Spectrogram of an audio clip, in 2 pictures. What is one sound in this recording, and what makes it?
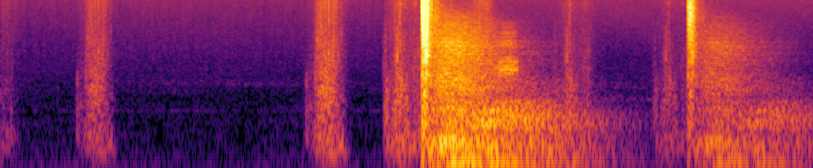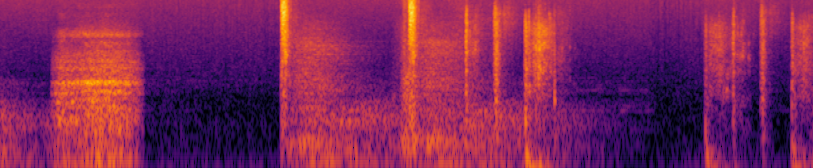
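Magical sound effects whoosh and boom in short bursts.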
